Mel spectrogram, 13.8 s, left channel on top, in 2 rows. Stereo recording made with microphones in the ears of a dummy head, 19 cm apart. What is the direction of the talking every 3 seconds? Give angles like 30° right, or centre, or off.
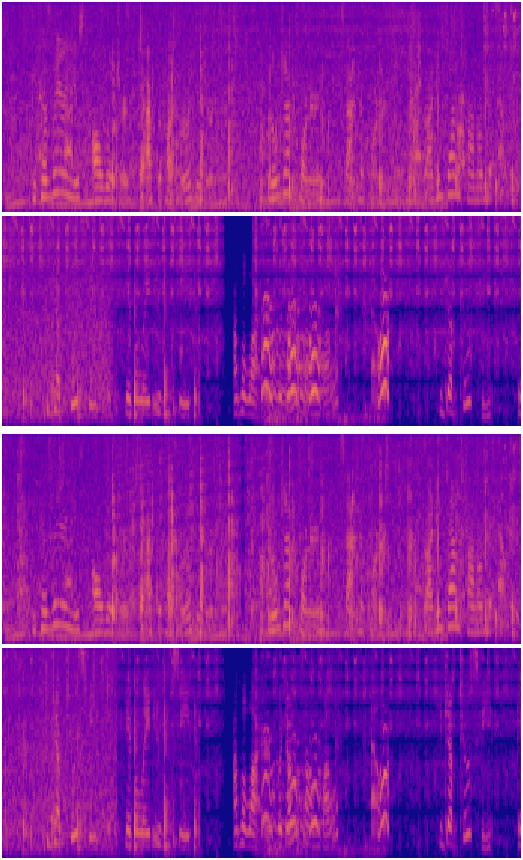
30° left, 10° right, 40° right, 50° right, 50° right.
